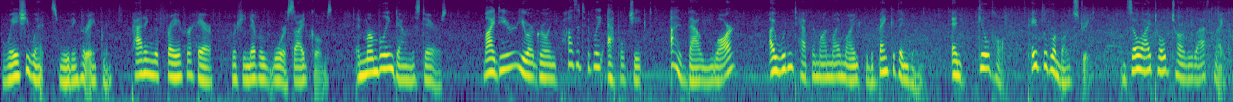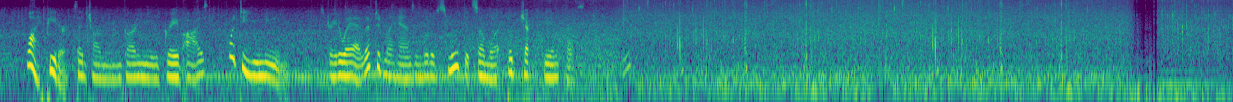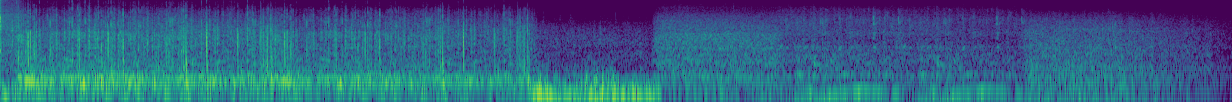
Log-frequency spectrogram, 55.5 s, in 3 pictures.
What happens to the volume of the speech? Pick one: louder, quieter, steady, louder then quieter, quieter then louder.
steady.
